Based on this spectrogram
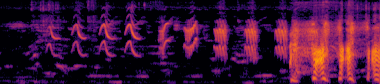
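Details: Common hill myna interacting with its owner: several sharp upswept whistles repeated about four per second, then rougher blurred notes, ending in loud harsh, grating bursts.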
